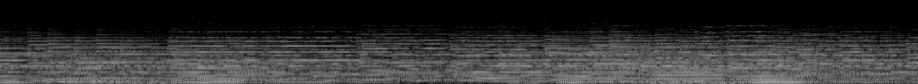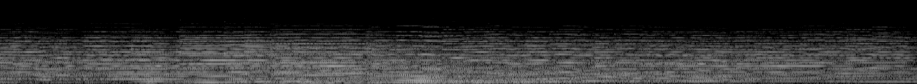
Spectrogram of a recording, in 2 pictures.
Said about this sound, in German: Musik von Johann Sebastian Bach auf der Cavalier-Coll-Orgel gespielt, der Kathedrale Notre-Dame.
